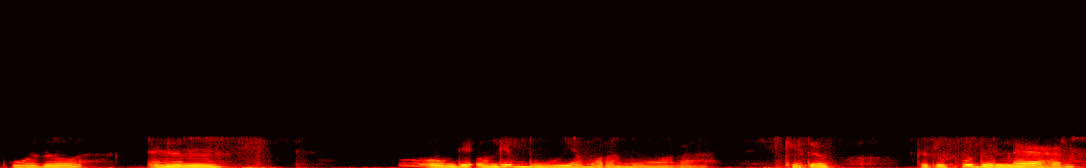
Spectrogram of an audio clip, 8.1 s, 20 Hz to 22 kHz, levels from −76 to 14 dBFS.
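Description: The whole speech track sounds muffled and hoarse, with nothing above 4.2 kHz, which is likely Opus compression dropping into its narrowband speech mode at a low rate, around 12 kbps. After "onge buya mora mora", from 5.81 to 6.47 s, voice and background jump up together by about 8 dB, a sudden gain jump, likely from an unramped digital gain change.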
